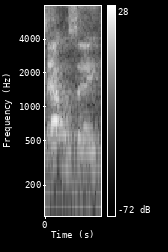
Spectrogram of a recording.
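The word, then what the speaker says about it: Alize: I don't know how to say his name, Alonzo Johnson? What did he present to you guys? Yes, Alizé.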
